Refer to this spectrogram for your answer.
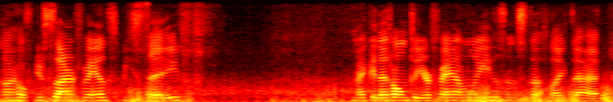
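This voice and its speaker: Against noticeable background noise and audible room echo, a woman speaks at a moderate pace in a fairly high pitch, with monotone, flat intonation and long, frequent pauses. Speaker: siren enthusiast vlogger. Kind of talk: casual vlog narration. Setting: outdoors. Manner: halting.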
